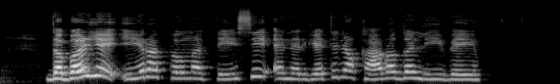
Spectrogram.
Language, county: Lithuanian, Šiauliai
